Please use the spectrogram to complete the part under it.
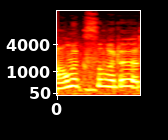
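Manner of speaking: faint touch of American accent on excited. Before going in to get Doodles and see Esther, in a slight American accent. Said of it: "I'm saying excited with a slight American accent".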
